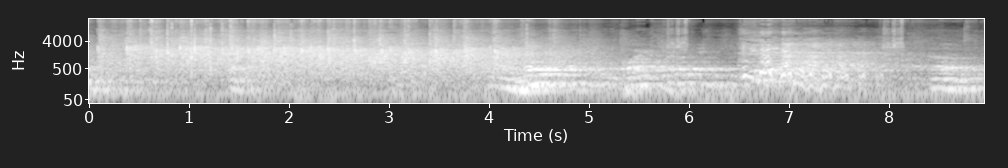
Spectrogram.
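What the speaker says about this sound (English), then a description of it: "let's give them a great round of applause" Audience applause fills a press conference marking Alexandria's ten-year smoke-free anniversary, a dense steady patter mixed with chuckles and laughter, giving way to voices talking near the end.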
